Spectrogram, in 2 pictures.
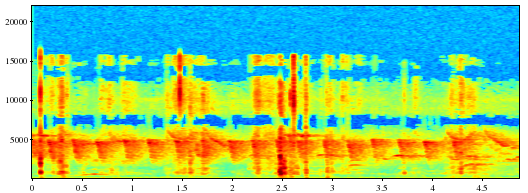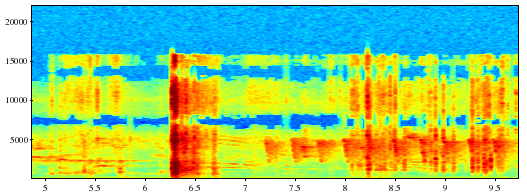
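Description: Plastic toy vehicles being handled and set into a cardboard box: light clicks and knocks, with one louder clatter about six seconds in. Birds chirp faintly in the background.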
